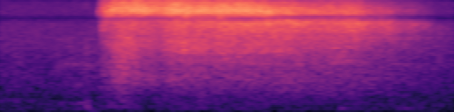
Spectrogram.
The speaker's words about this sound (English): Unfortunately, the hissing, the whispers of the tempter,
